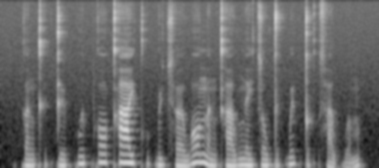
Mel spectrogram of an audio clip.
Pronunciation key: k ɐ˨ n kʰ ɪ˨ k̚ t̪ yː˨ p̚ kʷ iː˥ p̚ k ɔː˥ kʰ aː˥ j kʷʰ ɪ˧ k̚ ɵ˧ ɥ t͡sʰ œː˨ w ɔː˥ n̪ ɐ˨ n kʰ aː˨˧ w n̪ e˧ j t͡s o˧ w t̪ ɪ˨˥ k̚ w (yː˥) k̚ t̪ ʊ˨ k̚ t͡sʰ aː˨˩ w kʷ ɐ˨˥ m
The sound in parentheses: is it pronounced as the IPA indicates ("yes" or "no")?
yes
